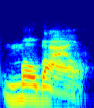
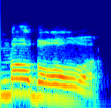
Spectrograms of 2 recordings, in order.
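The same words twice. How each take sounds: First: British accent, ending like "aisle". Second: American accent, ending is a weak dark L.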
